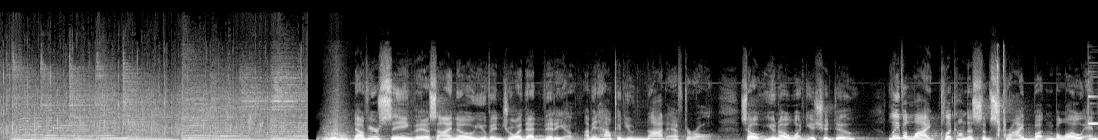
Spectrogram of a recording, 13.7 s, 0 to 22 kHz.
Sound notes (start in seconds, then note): 0.0 audience applauding; 0.0 smooth music; 3.9 graphic swooshes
